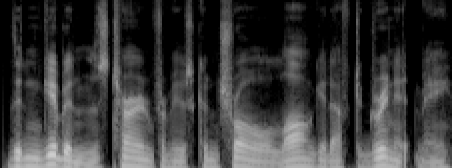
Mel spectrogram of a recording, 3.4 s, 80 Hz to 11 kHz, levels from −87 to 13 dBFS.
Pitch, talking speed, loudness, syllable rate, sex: 95 Hz, 210 wpm, -20 LUFS, 4.9 syllables/s, male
